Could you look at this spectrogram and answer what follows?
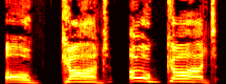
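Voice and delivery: high, loud wail of grief; screaming in anguish. A narrator's reading. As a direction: cry out to God, shattered. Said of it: "crying, gasping, screaming".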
